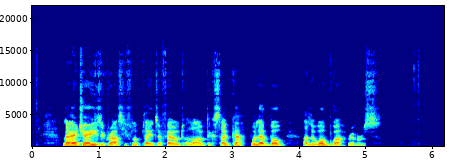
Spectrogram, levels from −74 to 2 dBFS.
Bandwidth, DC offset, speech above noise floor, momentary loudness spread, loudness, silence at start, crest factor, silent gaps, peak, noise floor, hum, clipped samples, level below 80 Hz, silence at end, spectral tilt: 15.5 kHz; under 0.1%; 42 dB; 16 LU; -19 LUFS; 0.45 s; 18 dB; none; -2 dBFS; -61 dBFS; none; under 0.1%; -60 dBFS; 1 s; -6 dB/octave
